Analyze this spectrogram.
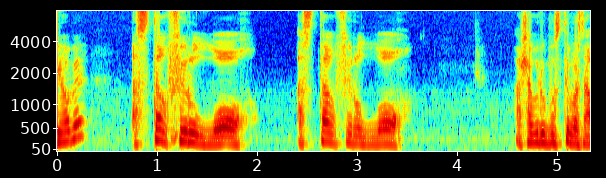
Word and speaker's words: আসতাগফিরুল্লাহ: উচ্চারণ করে হ্যাঁ আস্তাগফিরুল্লাহ এখানে ক না ঠিক আছে হচ্ছে গ এর মতো গাইন তো কি হবে আস্তাগফিরুল্লাহ আস্তাগফিরুল্লাহ আশা করি বুঝতে পারছেন আমার সাথে আরেকবার সবাই একটু বলবেন আস্তাগফিরুল্লাহ আস্তাগফিরুল্লাহ আস্তাগফিরুল্লাহ তাহলে আমরা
